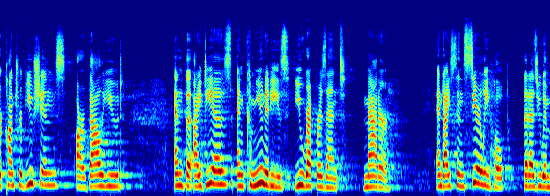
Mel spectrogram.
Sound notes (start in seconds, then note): none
